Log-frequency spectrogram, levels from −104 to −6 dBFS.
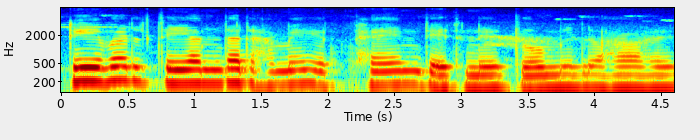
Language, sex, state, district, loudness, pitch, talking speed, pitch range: Hindi, male, Delhi, New Delhi, -18 LUFS, 170 Hz, 145 wpm, 140-185 Hz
